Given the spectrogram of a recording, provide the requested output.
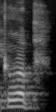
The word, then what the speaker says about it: Coop: Bon, donc, chez Coop, qui se prononce coop et pas coop. Hein, parce qu'il y en a qui voulaient me faire une chanson en une syllabe Hmm.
